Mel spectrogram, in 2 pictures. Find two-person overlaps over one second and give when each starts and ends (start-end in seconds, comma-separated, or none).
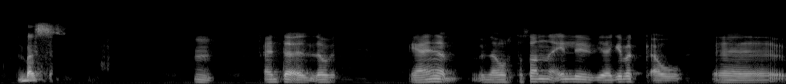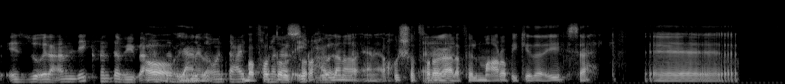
9.3-11.4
